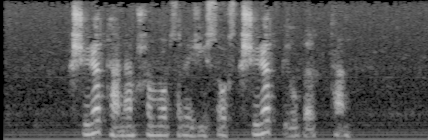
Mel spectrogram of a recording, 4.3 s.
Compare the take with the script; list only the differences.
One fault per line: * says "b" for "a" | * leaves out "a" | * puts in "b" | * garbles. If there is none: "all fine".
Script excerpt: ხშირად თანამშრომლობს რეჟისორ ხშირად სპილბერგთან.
all fine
